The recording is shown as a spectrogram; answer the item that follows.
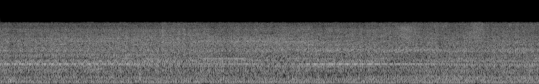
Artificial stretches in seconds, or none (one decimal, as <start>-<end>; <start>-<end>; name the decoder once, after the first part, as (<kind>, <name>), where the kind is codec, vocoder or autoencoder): none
